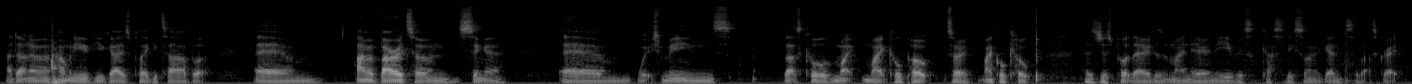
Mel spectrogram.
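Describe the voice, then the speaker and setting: Deep-voiced man chatting casually. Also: moderate pace, hardly any pauses. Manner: relaxed, rambling with many ums. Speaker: musician hosting a live stream. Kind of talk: casual chat to viewers between songs. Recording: faint guitar behind.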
